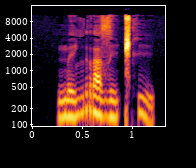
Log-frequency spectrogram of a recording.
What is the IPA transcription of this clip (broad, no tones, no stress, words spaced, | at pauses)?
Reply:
meʎra ziǁʰi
